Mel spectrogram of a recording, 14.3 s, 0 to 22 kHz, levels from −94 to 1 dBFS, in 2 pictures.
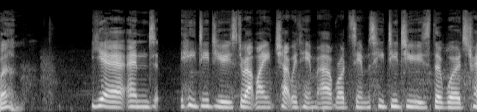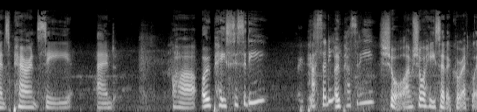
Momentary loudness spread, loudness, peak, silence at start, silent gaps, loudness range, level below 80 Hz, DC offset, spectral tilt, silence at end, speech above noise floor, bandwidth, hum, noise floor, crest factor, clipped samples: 11 LU; -19 LUFS; -2 dBFS; 0 s; none; 4 LU; -46 dBFS; under 0.1%; -4 dB/octave; 0 s; 39 dB; 15 kHz; none; -58 dBFS; 18 dB; under 0.1%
